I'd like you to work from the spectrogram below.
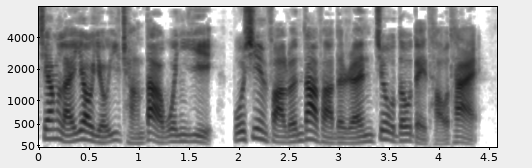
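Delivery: ordinary talk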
